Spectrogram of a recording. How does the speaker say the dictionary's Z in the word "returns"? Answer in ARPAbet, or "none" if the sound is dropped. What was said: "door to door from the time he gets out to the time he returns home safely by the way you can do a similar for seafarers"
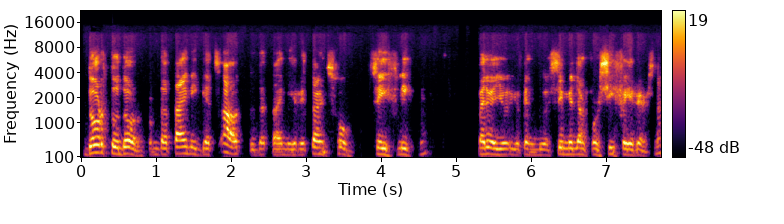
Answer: S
